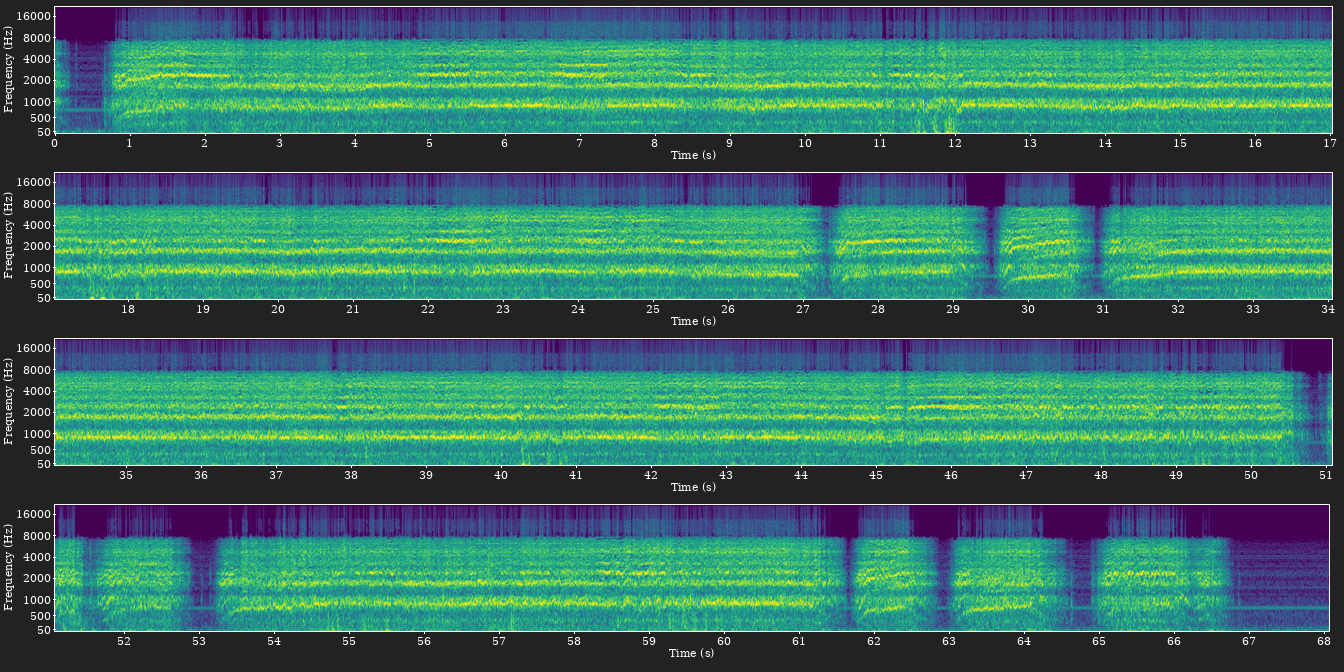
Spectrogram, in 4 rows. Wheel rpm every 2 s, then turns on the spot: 120, 210, 220, 220, 220, 230, 230, 220, 230, 230, 230, 220, 220, 150, 150, 140, 230, 230, 230, 230, 230, 220, 220, 210, 210, 110, 110, 220, 230, 220, 170, 110, 90, 40.
none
